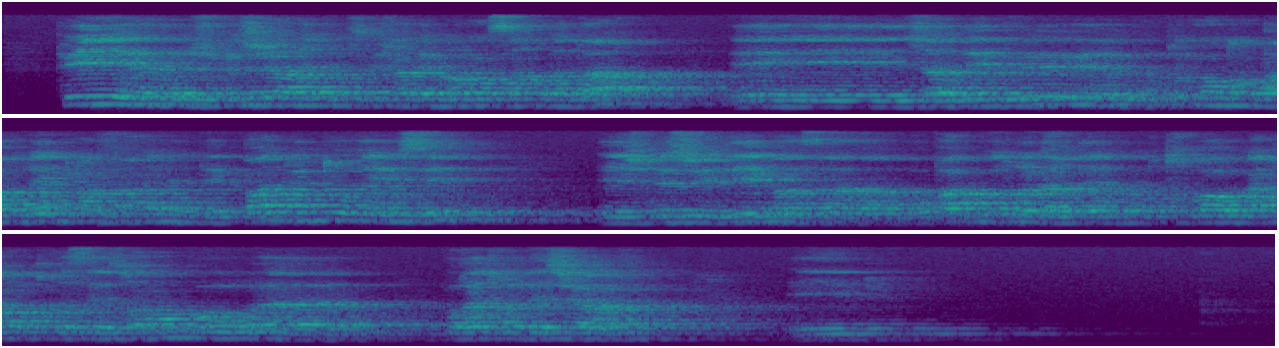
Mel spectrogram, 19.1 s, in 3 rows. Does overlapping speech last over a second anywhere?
No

